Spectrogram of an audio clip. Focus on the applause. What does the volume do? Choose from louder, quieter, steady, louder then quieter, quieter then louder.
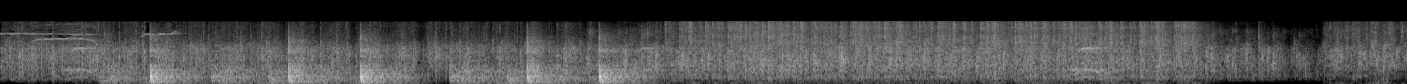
steady.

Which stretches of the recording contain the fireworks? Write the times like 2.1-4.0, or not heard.
0.9-12.0.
